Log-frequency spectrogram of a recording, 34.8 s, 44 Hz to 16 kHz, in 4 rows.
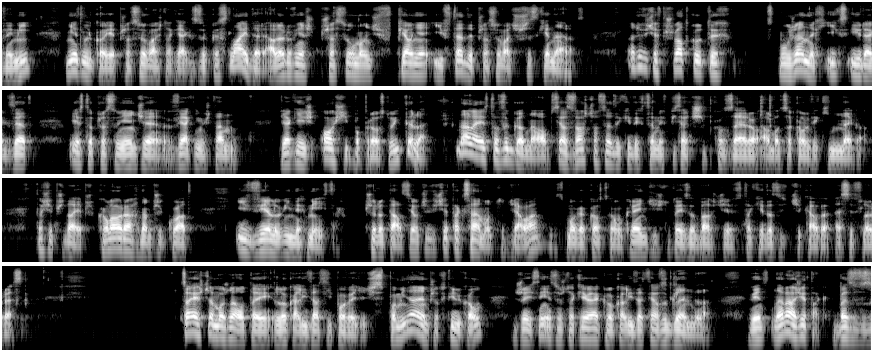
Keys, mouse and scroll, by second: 1.0-2.8 drag, 2.5 Escape, 3.3-13.5 drag, 13.1 Escape, 13.5-14.8 middle drag, 14.8 click, 16.0 0, 16.2 Return, 21.4-26.7 drag, 26.2 Escape, 34.1 middle click.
